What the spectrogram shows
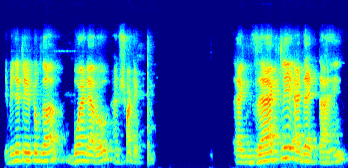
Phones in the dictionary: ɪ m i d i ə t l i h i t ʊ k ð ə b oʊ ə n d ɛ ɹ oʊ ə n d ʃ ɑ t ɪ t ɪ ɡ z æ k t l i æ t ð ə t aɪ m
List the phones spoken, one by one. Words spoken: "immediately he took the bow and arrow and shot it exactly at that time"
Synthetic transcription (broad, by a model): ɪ m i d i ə t l i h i t ʊ k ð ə b oʊ ə n d ɛ ɹ oʊ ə n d ʃ ɑ t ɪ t ɪ ɡ z æ k t l i æ t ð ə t aɪ m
